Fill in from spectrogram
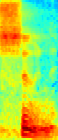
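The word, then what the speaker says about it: soon (σύν): Now, this word that we were looking at, with, pronounced soon in the Greek, is only used by the gospel writer John twice.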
